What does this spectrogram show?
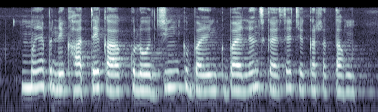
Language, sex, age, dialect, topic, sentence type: Hindi, female, 18-24, Awadhi Bundeli, banking, question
